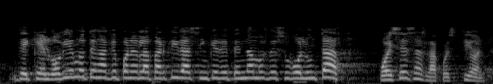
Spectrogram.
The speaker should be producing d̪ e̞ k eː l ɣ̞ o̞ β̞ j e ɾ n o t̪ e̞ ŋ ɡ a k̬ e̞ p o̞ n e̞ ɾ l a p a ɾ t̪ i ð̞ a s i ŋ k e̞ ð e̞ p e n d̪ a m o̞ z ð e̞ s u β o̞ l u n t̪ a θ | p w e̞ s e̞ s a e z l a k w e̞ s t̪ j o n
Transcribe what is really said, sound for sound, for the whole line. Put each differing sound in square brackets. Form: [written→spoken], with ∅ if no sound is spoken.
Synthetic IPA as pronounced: d̪ e̞ k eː l ɣ̞ o̞ β̞ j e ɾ n o t̪ e̞ ŋ ɡ a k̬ e̞ p o̞ n e̞ ɾ l a p a ɾ t̪ i ð̞ a s i ŋ k e̞ ð e̞ p e n d̪ a m o̞ z ð e̞ s u β o̞ l u n t̪ a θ | p w e̞ s e̞ s a e z l a k w e̞ s t̪ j o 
